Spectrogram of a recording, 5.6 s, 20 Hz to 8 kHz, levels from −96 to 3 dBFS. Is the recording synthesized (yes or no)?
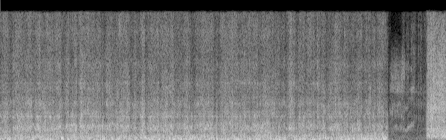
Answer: yes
